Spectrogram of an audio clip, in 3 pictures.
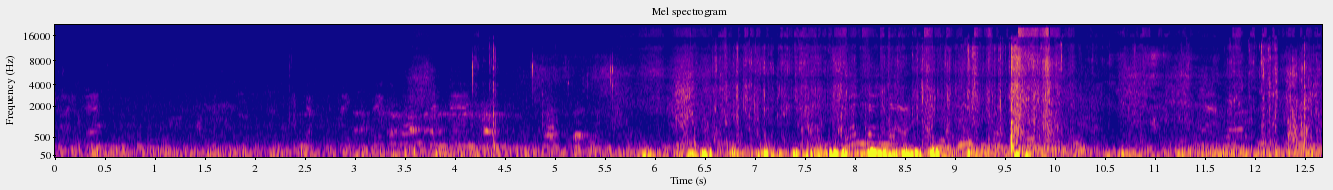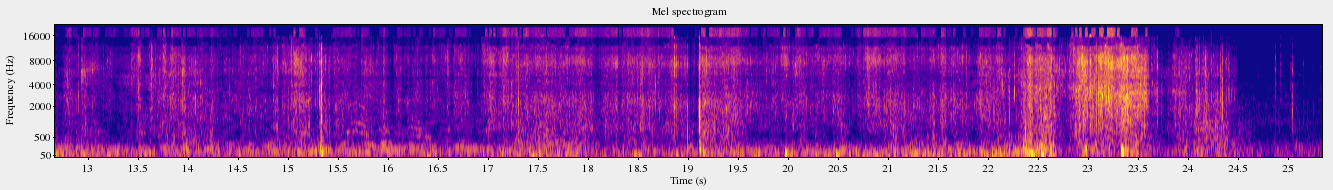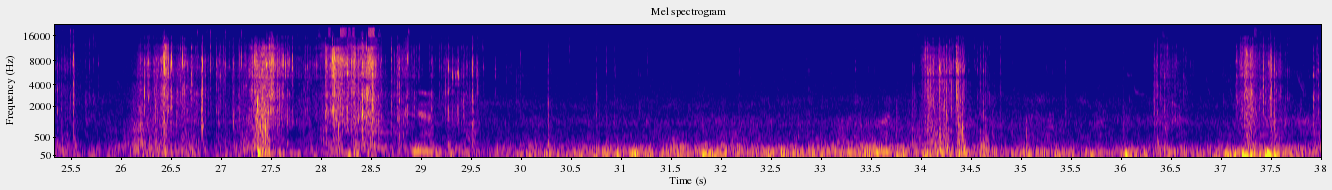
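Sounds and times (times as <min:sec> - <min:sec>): herb plants rustling and tearing: 0:05.5 - 0:30.0, 0:33.9 - 0:34.8, 0:36.3 - 0:38.0.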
